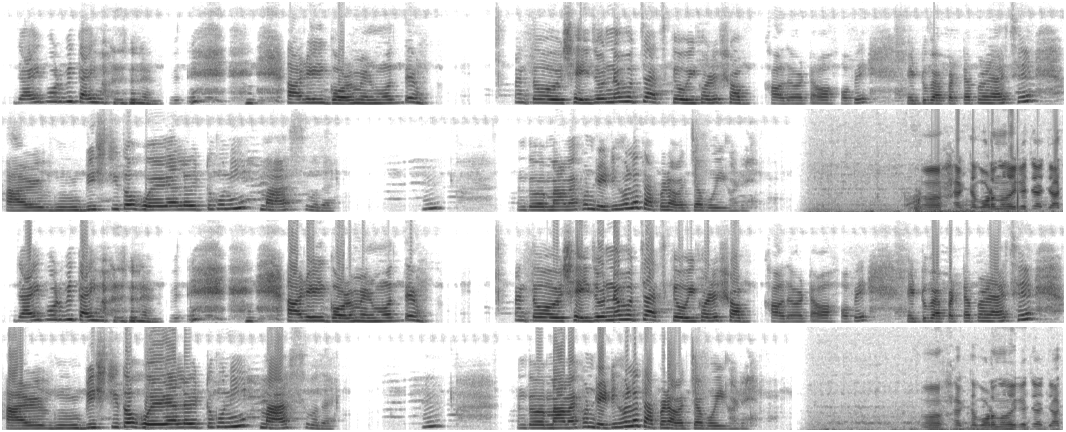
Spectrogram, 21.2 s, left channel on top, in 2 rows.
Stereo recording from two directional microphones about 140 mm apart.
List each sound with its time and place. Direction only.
0.1 s a woman's voice: 10° right (ahead or behind)
11.3 s speech: 10° right (ahead or behind)
13.7 s a woman's voice: 40° right (ahead or behind)
15.3 s a woman's voice: 5° right (ahead or behind)
19.8 s speech: 15° right (ahead or behind)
